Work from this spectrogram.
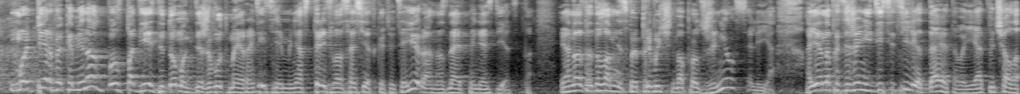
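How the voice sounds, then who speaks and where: Very fast and with lively intonation, a man speaks in a dark, mellow tone that is somewhat breathy. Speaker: stand-up comedian. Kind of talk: stand-up.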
